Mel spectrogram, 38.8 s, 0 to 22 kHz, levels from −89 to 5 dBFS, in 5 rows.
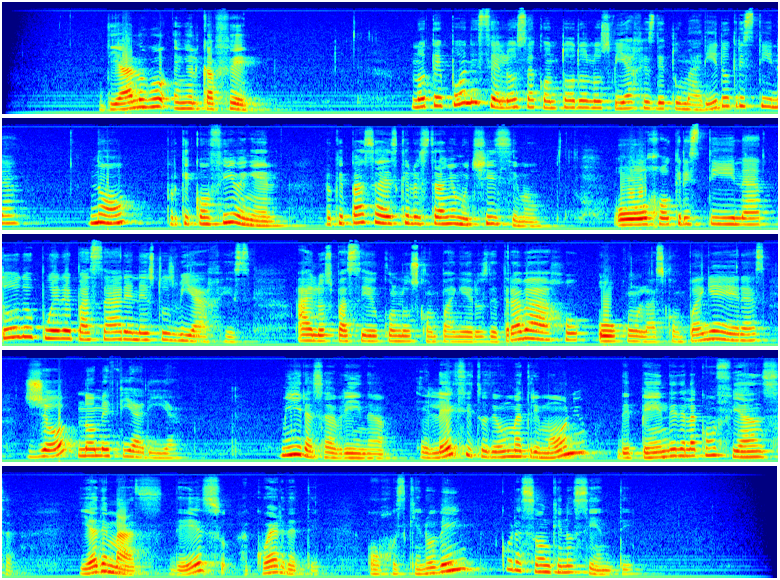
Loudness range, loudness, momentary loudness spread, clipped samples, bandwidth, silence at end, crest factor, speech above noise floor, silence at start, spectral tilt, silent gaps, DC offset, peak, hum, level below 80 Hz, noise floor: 4 LU; -14 LUFS; 14 LU; under 0.1%; 17 kHz; 1.4 s; 14 dB; 40 dB; 0.95 s; -5.5 dB/octave; none; under 0.1%; 0 dBFS; none; -46 dBFS; -53 dBFS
